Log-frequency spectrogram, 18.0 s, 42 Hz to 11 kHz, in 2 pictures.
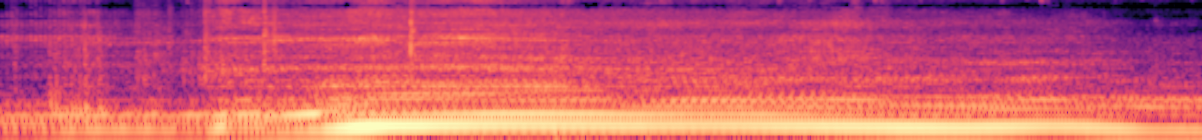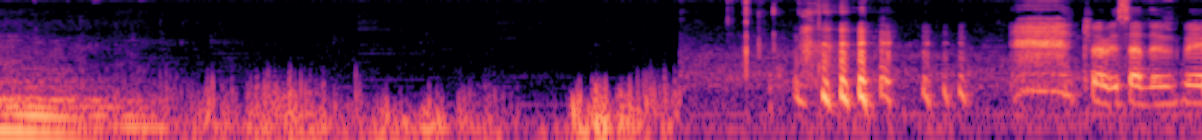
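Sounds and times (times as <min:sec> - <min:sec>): snowplow truck engine under load: 0:00.0 - 0:10.3.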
